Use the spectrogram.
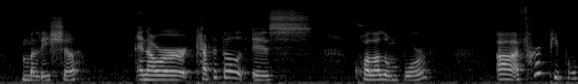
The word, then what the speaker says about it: Kuala Lumpur: would say militia militia and our capital is Kuala Lumpur I've heard people pronounce it as kuala lumpar called a limpid something that but it's kuala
